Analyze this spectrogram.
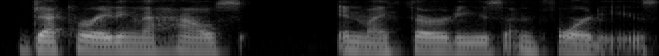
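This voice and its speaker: A woman with an American accent at a moderate pace. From US Midwest, Chicago. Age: 30s. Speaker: real estate investor. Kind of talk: podcast interview.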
